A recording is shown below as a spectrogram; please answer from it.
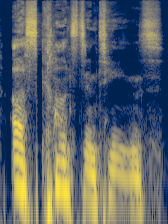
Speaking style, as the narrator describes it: he pauses and he begins to chuckle, saying

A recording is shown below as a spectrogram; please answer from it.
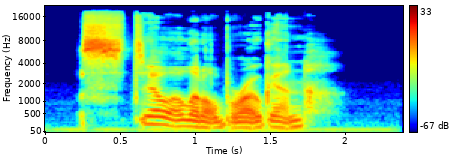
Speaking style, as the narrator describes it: groaned

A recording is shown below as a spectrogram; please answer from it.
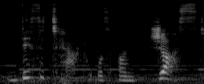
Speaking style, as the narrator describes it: Heatherstar spat

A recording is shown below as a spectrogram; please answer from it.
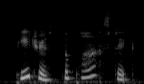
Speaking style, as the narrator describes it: Novi cried

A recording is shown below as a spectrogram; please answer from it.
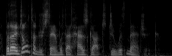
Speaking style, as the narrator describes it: Arkady Apollonovich's wife declared very haughtily

